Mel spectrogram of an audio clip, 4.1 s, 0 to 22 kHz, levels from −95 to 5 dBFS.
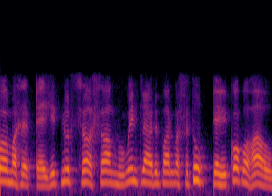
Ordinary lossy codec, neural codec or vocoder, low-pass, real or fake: Opus, 16 kbps; codec, 16 kHz, 1 kbps, FunCodec, trained on LibriTTS, 50 frames a second; 5.4 kHz; fake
